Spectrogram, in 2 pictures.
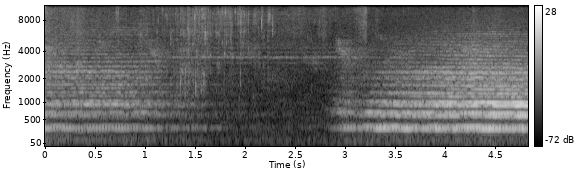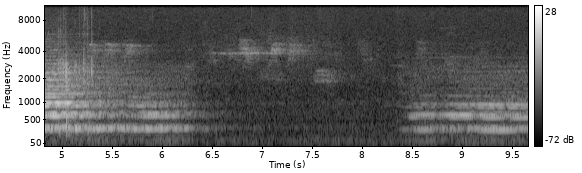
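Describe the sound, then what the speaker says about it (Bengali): Water is poured into a potted Crossandra flower plant set in a bowl, a steady splashing stream that swells for a few seconds, fades, then starts again at the end, close by with no talking. "এবার আমি জল দিয়ে দিচ্ছি।"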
